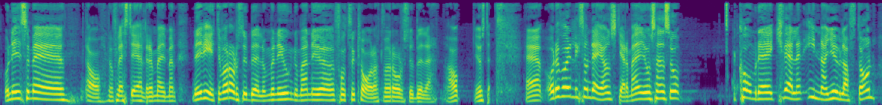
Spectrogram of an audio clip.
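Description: A young man leads a devotional in a loose storytelling way, his voice sitting a little higher than most men's. He drifts between story and reflection with plenty of hesitant filler sounds, keeping it casual and chatty. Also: expressive. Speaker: youth leader giving a devotional talk.

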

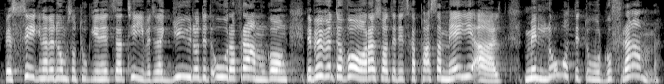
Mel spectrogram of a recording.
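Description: Female preacher, earnest and conversational, a little higher-pitched, restarts and repeats words. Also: few pauses, fairly bright tone. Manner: earnest, repeats words while reaching for phrasing. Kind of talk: sermon.

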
